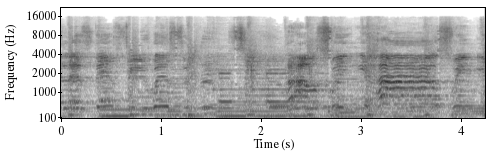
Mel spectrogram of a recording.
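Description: Live western swing band playing a passage between sung lines: fiddle and steel guitar over upright bass, drums and guitars, with a rising slide in the lead line a little over two seconds in.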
